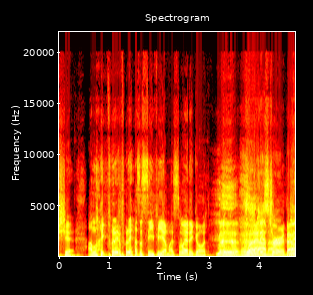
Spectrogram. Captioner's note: laughs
